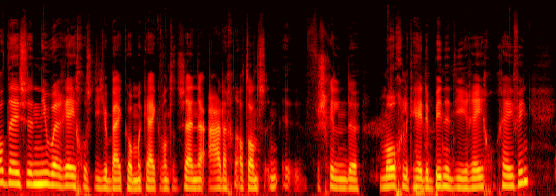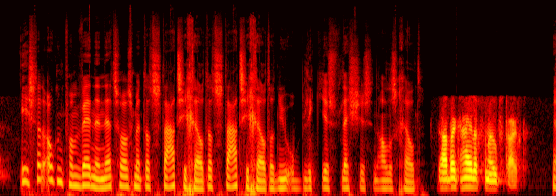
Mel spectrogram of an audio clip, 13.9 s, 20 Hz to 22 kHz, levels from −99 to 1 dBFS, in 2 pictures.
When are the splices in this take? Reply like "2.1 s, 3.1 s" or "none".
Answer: 2.9 s, 7.8 s, 9.5 s, 12.3 s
